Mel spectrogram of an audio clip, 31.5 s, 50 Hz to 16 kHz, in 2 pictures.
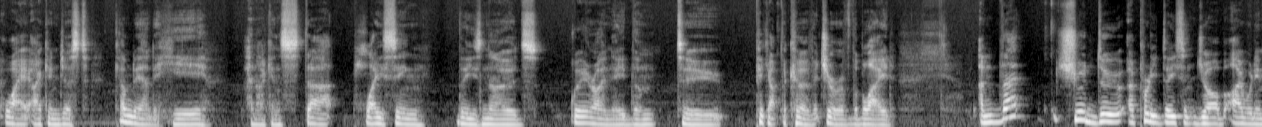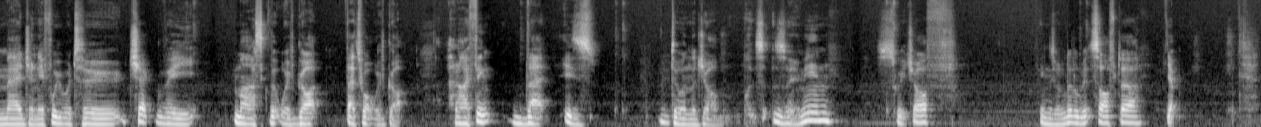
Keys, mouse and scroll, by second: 2.8-5.5 drag, 7.3-9.9 drag, 13.0 click, 13.5 scroll down 2, 18.0 click, 22.2 click, 23.4 click, 24.7-25.6 scroll up 2, 26.8 click, 29.2 click, 30.6-31.4 scroll down 4.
